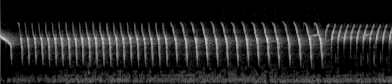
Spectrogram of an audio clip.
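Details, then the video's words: Canary in breeding condition, singing a long rapid trill of uniform buzzy pulses, about ten per second, held for nearly four seconds before shifting to a slightly different, higher trill at the end. "tembakan unik kenari gacor birahi"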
